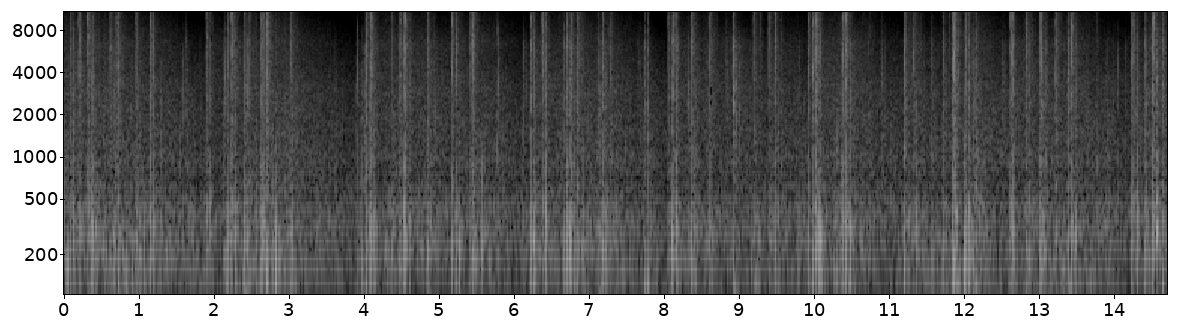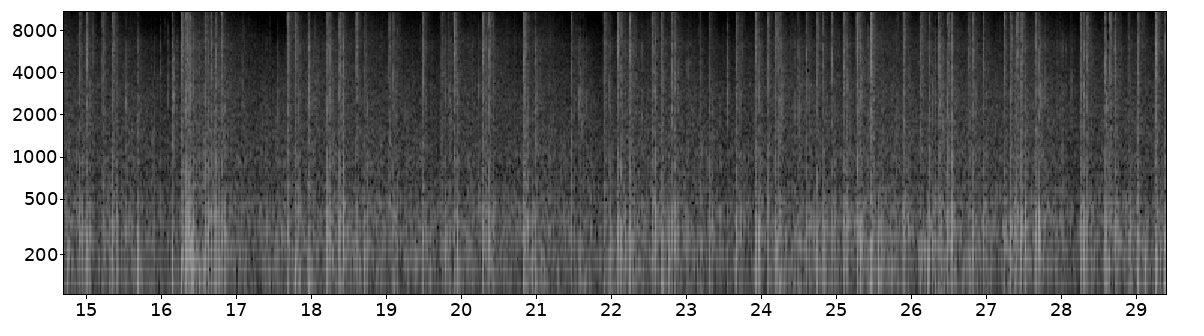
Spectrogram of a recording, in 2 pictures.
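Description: Night fireworks display: a continuous barrage of firework bursts, many sharp reports a second with no let-up.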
